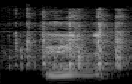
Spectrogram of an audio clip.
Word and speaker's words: une: J'ai acheté une douzaine de. J'ai acheté une douzaine de. Très bien. Attention à une. Vous avez dit une, mais on prononce en une seule syllabe.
